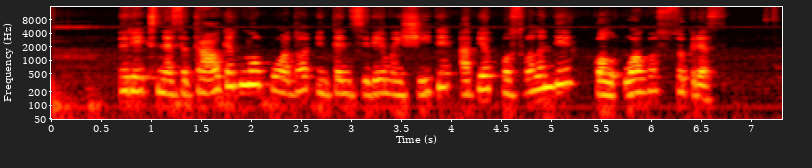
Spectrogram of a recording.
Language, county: Lithuanian, Tauragė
